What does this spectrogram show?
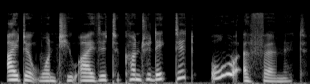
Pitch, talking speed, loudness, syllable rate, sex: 210 Hz, 215 wpm, -19 LUFS, 5.6 syllables/s, female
